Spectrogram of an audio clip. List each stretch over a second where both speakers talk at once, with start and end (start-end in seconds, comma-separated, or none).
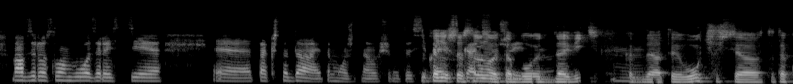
4.2-5.4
